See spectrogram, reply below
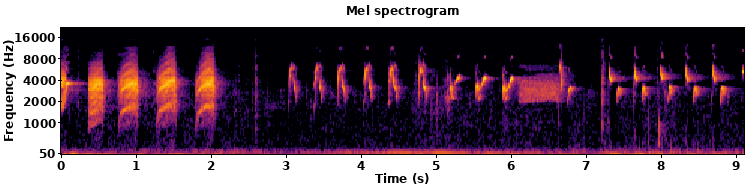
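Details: Cendet, the long-tailed shrike, singing energetically with 'full isian' fill-ins. Four loud buzzy notes come first. After a pause, a quick sequence of short chirps follows, mixed with a drawn-out note and sharp whistled notes.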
